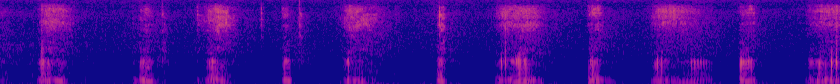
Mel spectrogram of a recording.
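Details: Young child snoring while asleep: snoring breath sounds during sleep.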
